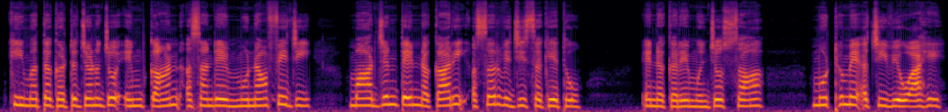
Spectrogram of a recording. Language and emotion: Sindhi, fearful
